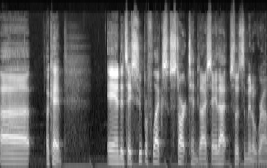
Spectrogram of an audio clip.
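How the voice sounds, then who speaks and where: A man with an American accent speaks at a medium pitch and moderate pace, his tone bright, sharp and animated. Long, frequent pauses break up his speech in a very clean recording with a silent background. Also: ordinary pitch variation. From US, Virginia (DMV) then Kansas City. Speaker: fantasy football streamer. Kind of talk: live stream chat. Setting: live stream. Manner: casual, animated.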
